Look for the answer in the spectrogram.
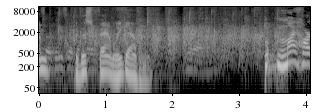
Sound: audience applauding

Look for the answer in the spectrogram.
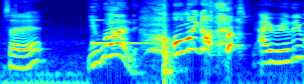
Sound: gasps

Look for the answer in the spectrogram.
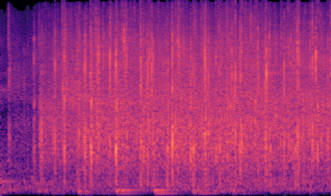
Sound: audience applauding

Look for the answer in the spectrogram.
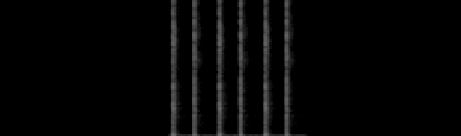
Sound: clicking

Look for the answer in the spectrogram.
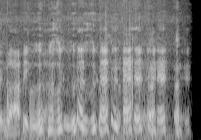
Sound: laughter

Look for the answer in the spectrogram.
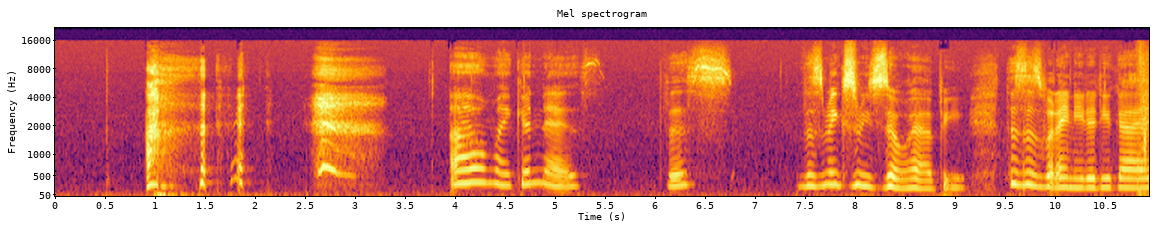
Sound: laughs

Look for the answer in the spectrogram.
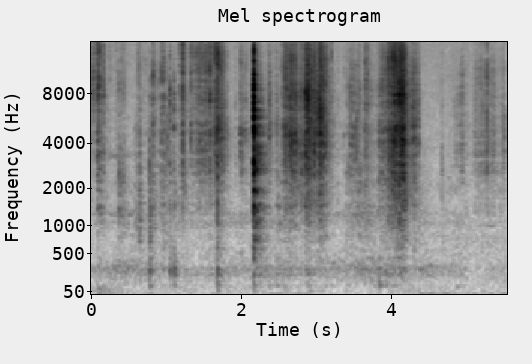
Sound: paper layer crunching

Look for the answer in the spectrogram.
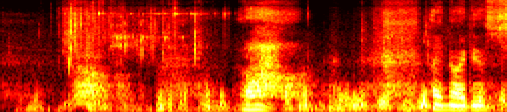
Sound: stones clattering

